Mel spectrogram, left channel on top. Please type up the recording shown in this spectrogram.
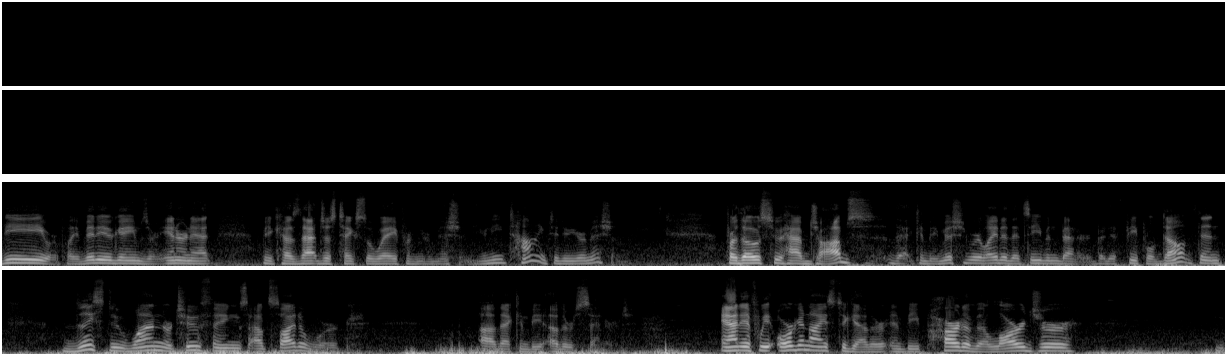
or play video games or internet, because that just takes away from your mission. You need time to do your mission. For those who have jobs that can be mission related, that's even better. But if people don't, then at least do one or two things outside of work that can be other-centered. And if we organize together and be part of a larger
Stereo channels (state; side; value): silent; left; digital silence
